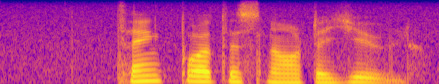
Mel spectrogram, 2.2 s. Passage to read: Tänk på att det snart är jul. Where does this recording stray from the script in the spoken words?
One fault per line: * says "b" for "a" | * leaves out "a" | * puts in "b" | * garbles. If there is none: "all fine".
all fine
